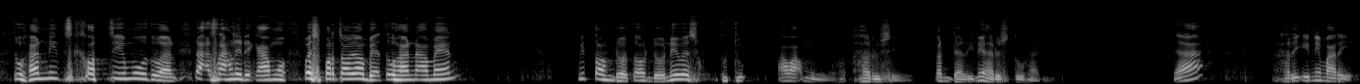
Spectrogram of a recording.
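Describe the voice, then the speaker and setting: A male pastor preaches a lively sermon in church, his pitch rising and falling freely as he acts out quoted voices. His tone is dark and mellow, and he slips between Indonesian and phrasing.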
